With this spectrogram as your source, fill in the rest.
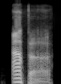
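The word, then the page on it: épée: British English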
